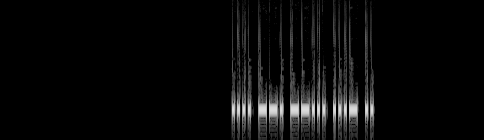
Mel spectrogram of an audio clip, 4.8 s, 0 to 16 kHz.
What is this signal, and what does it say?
Morse code, heard as a keyed tone, about 41 wpm, 700 Hz. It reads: HG7VI
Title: DXCC-100 Call Signs - 5 Characters - Repeated 3x - 45wpm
